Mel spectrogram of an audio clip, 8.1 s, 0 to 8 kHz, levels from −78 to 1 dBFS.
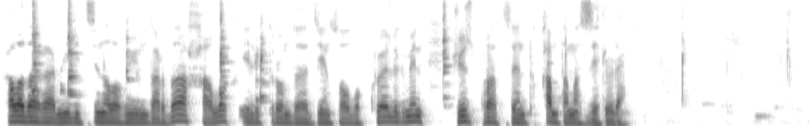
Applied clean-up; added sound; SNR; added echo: classical method log-MMSE.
